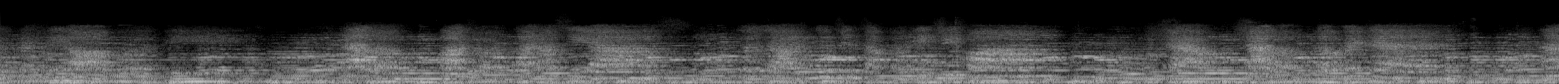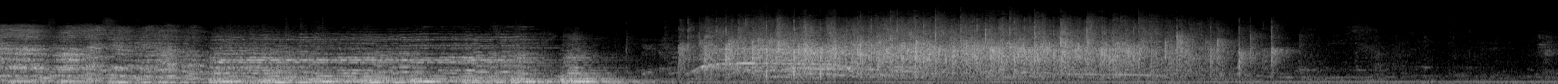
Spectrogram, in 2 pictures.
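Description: Children's choir singing with instrumental accompaniment. About three quarters of the way through, the song ends and the audience breaks into applause, which dies away near the end.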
